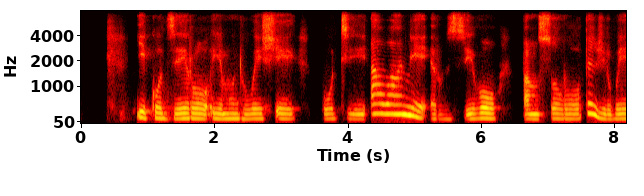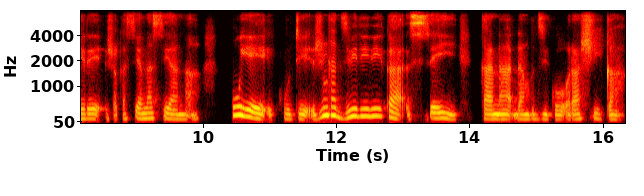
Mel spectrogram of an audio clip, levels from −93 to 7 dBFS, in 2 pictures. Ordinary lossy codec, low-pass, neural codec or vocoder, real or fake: Opus, 16 kbps; 7.2 kHz; autoencoder, 48 kHz, 32 numbers a frame, DAC-VAE, trained on Japanese speech; fake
